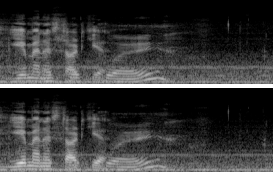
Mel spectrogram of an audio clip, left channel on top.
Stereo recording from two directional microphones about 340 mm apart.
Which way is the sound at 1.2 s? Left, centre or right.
Left.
